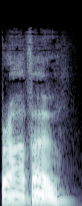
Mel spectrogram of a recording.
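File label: "bravo", British English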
